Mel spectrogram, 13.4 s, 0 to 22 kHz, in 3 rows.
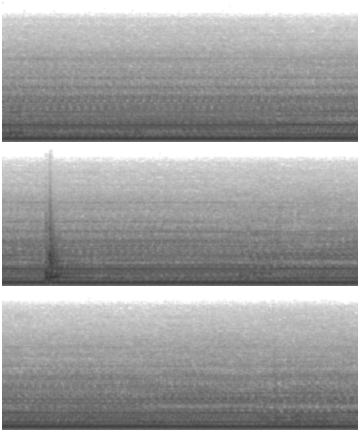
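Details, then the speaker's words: Power Trac 1850 diesel tractor after fluid changes, mower running: steady low diesel drone with even beat, no knocks or surging; normal running under load. "that's what I'm talking about we got it running got the mower on there she ran great and the mower ran great but the tractor ran great everything ran great"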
